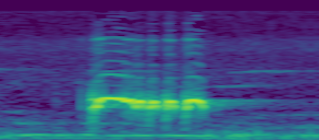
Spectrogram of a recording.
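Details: One phrase from a wild local zebra dove, used as a lure: an upswept coo running straight into four to five quick, evenly pulsed notes, then silence.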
